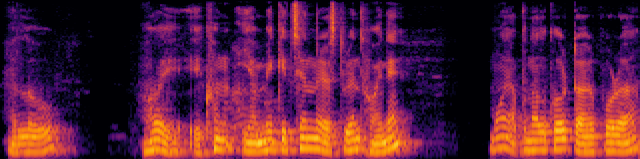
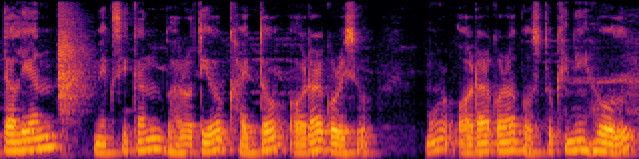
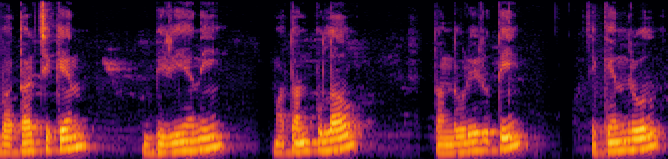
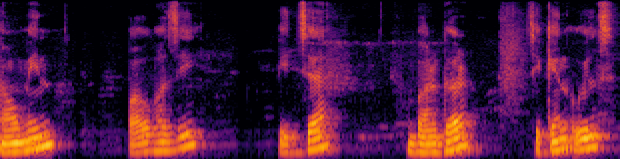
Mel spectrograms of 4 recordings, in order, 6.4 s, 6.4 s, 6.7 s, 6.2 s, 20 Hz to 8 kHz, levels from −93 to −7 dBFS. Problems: constant background noise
